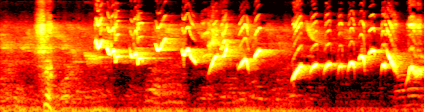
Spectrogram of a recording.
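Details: Aceh white-rumped shama with a companion bird, delivering fast bright whistled notes in quick succession, then a run of evenly spaced rising slurs about five per second, a low mechanical hum underneath.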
